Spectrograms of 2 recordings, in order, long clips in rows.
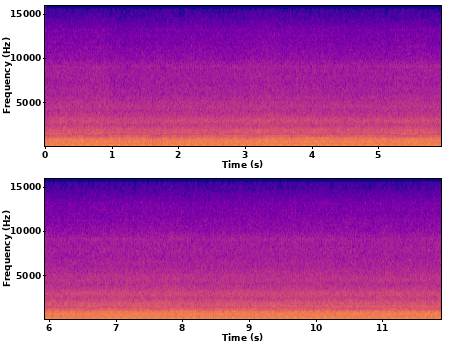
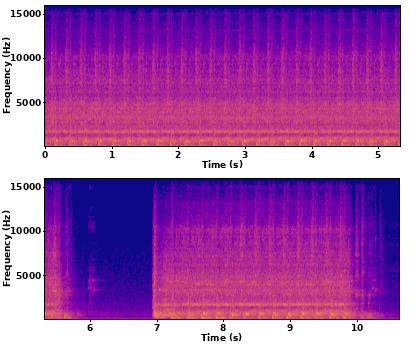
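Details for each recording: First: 2007 Craftsman LT2000 riding mower, Briggs & Stratton engine, after backfiring-on-start issue: steady, even idle about three pulses per second, no misses or pops; runs and drives good. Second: 2007 Craftsman LT2000 riding mower with a Briggs & Stratton single-cylinder engine, which had sat a while and backfires on starting. It is cranked, spins in pulses twice and won't catch; it seems to get no spark.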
